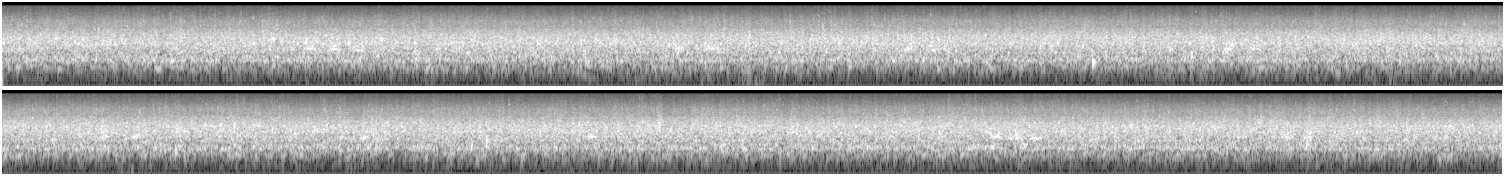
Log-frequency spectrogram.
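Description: Mountain stream flowing steadily over small rock cascades, a constant even rush of water.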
